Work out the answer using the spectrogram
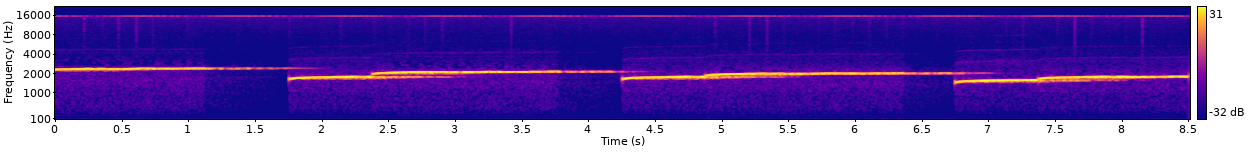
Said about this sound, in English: Starts with just the whistling, and then here come the beats. Here comes the industrial edge.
